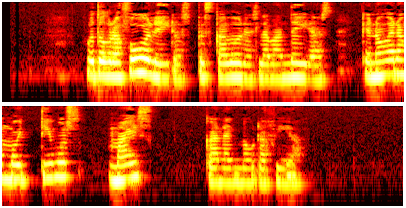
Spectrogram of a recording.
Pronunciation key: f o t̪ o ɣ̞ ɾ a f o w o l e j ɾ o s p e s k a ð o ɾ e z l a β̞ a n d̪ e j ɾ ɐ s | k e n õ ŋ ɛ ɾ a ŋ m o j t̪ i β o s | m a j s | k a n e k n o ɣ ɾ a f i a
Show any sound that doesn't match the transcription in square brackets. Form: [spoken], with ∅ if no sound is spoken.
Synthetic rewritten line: f o t̪ o ɣ̞ ɾ a f o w o l e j ɾ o s p e s k a ð o ɾ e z l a β̞ a n d̪ e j ɾ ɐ s | k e n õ ŋ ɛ ɾ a ŋ m o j t̪ i β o s | m a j s | k a n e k n o ɣ ɾ a f i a

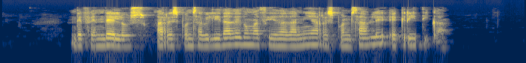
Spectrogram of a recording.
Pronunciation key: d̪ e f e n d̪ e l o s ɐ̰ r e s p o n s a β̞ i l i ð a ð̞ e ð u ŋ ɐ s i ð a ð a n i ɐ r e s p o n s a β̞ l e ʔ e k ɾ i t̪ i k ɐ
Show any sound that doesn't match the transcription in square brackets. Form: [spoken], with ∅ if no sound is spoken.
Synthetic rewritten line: d̪ e f e n d̪ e l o s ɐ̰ r e s p o n s a β̞ i l i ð a ð̞ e ð u ŋ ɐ [θ] i ð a ð a n i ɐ r e s p o n s a β̞ l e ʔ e k ɾ i t̪ i k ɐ

